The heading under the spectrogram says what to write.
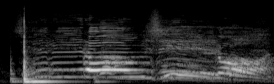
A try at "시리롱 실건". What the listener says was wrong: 실건이 그렇게 밍숭하지가 않고. 시리롱 실건 실건 이렇게 이렇게 오기가 붙어야 돼.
